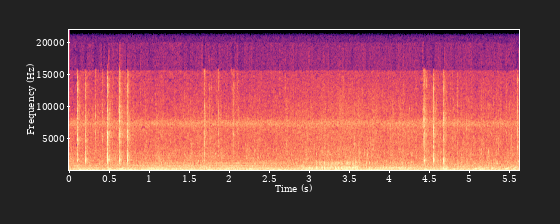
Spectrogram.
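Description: A search is typed on a computer keyboard in two short bursts of soft, quick key clicks with a pause between them. The typing is faint over a low background hum, with no speech.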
